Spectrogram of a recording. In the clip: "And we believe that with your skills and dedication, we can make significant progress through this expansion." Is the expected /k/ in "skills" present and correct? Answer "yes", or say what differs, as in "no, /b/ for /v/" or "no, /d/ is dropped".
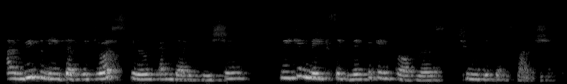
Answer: yes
